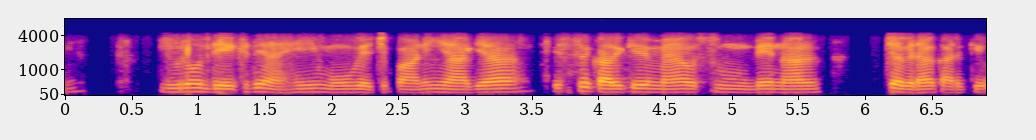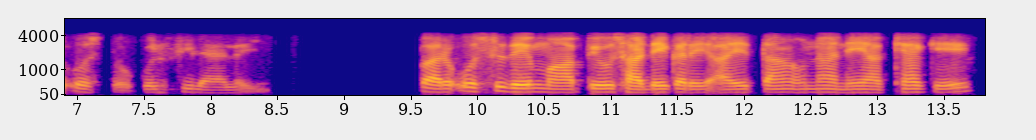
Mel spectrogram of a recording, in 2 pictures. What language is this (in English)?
Punjabi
